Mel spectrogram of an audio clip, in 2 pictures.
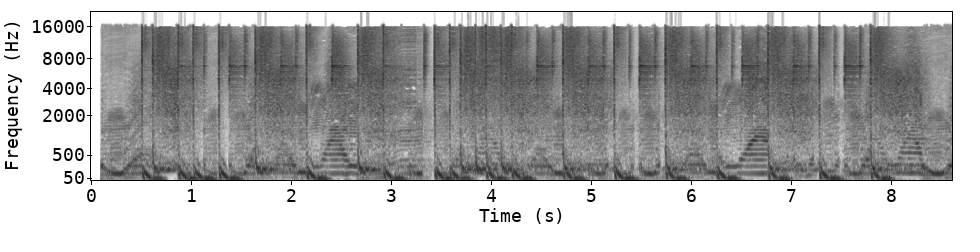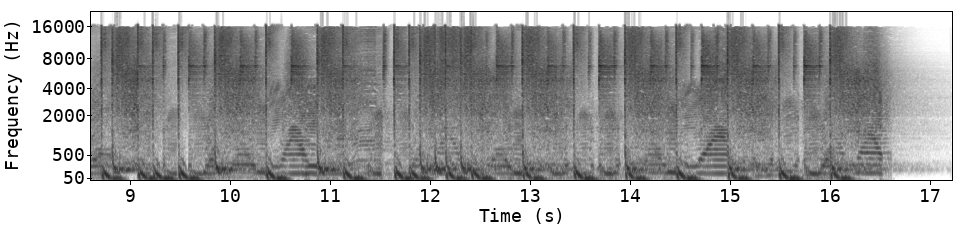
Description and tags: Likrakai Template 04
Here's a few loops from my newest track Likrakai! It will get filthier and filthier....i promise ;)
bass, drum, filthy, hat, kick, loop, mastering, snare, synth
